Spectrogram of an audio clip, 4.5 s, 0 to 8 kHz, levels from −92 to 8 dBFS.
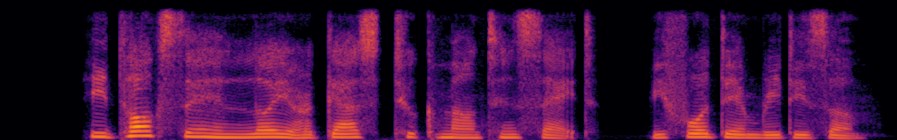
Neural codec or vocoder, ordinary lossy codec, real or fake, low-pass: codec, 16 kHz in and 24 kHz out, 0.4 kbps, LongCat-Audio-Codec, two codebook decoder; none; fake; 7.2 kHz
